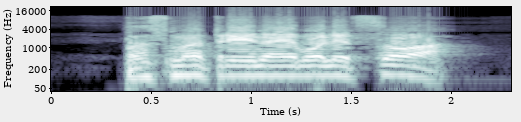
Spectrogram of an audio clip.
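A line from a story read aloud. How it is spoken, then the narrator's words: Harsh bark. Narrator (Russian): рявкнул Кворн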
